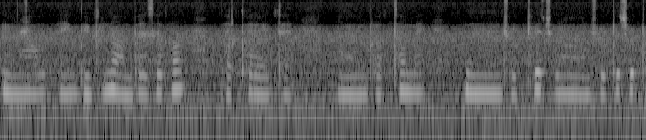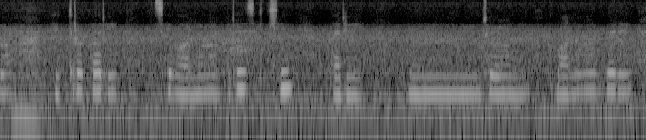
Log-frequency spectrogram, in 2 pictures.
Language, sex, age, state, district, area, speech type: Odia, female, 18-30, Odisha, Sundergarh, urban, spontaneous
